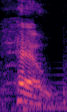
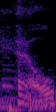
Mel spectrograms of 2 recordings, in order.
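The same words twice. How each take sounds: First: The final L sounds like a W. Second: The final sound is a clear L.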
